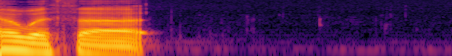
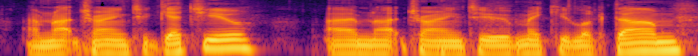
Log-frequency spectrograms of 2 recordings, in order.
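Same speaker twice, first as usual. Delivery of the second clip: ordinary delivery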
